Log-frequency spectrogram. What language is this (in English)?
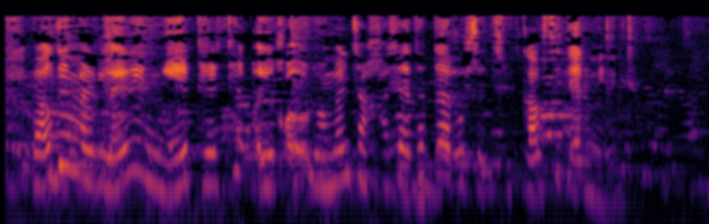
Georgian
